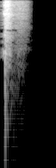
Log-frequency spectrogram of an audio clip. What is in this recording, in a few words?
cyber cursor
